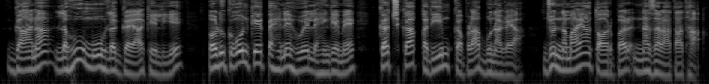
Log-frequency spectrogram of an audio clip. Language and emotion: Urdu, neutral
